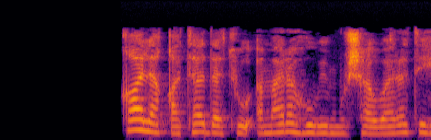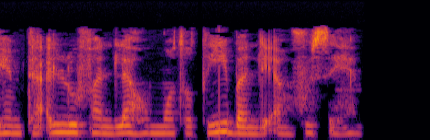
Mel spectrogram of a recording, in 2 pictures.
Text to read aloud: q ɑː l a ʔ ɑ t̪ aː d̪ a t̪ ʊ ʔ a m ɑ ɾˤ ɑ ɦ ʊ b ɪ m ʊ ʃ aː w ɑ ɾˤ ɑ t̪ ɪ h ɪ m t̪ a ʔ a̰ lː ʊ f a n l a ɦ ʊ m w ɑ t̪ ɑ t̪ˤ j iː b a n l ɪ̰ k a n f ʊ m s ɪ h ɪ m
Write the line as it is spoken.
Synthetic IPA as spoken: q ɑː l a q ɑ t̪ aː d̪ a t̪ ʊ ʔ a m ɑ ɾˤ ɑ ɦ ʊ b ɪ m ʊ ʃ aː w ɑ ɾˤ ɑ t̪ ɪ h ɪ m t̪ a ʔ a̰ lː ʊ f a n l a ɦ ʊ m w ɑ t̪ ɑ t̪ˤ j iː b a n l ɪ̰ ʔ a n f ʊ s ɪ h ɪ m

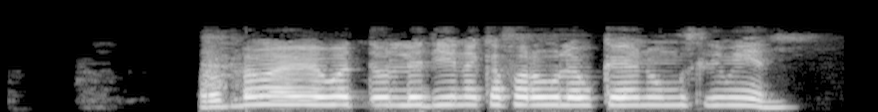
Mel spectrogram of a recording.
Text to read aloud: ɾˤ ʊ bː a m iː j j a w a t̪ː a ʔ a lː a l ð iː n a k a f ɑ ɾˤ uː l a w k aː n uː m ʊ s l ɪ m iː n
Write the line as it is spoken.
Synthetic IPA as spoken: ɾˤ ʊ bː a m aː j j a w a d̪ː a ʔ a lː a ð iː n a k a f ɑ ɾˤ uː l a w k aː n uː m ʊ s l ɪ m iː n

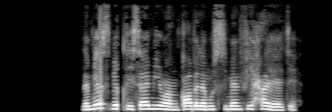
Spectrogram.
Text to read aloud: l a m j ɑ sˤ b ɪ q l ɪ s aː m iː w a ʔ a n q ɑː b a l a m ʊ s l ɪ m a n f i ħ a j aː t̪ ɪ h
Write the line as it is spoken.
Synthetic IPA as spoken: l a m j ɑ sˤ b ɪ q l ɪ s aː m iː w a ʔ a n q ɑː b a l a m ʊ s l ɪ m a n f iː ħ a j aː t̪ ɪ h

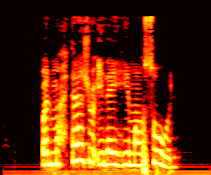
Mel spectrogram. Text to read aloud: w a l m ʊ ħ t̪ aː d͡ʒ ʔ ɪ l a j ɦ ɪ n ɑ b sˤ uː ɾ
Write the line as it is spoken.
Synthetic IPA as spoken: w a l m ʊ ħ t̪ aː d͡ʒ ʔ ɪ l a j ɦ ɪ m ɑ w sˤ uː l

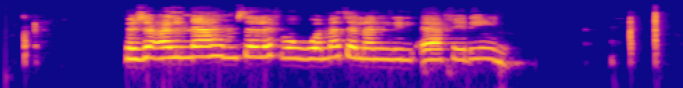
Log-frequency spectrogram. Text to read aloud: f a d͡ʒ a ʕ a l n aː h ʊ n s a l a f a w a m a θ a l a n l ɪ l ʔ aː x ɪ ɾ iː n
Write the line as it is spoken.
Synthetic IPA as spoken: f a d͡ʒ a ʕ a l n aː h ʊ m s a l a f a w a m a θ a l a n l ɪ l ʔ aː x ɪ ɾ iː n

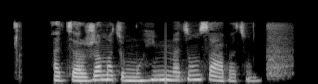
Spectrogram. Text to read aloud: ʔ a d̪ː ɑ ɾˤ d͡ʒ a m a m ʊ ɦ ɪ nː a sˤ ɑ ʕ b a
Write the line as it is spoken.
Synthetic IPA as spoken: ʔ a t̪ː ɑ ɾˤ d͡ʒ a m a m ʊ ɦ ɪ mː a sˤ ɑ ʕ b a

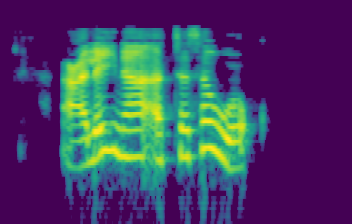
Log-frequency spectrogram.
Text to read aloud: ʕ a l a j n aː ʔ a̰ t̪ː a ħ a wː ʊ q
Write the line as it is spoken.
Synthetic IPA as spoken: ʕ a l a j n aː ʔ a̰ t̪ː a s a wː ʊ q

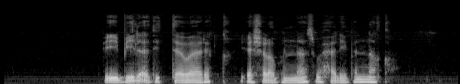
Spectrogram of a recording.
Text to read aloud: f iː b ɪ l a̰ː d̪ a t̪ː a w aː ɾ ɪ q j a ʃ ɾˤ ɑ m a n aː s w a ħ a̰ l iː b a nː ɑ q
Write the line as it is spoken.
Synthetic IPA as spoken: f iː b ɪ l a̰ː d̪ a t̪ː a w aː ɾ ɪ q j a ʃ ɾˤ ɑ b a nː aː s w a ħ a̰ l iː b a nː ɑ q

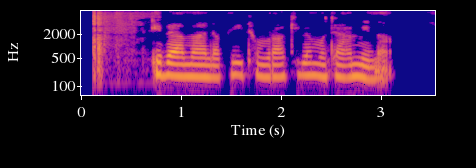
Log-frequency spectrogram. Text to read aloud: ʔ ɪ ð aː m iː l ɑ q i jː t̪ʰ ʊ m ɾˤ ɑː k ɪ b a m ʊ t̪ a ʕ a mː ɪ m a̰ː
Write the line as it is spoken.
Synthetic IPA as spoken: ʔ ɪ ð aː m aː l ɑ q i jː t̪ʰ ʊ m ɾˤ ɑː k ɪ b a m ʊ t̪ a ʕ a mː ɪ m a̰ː

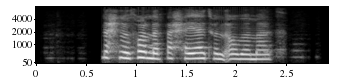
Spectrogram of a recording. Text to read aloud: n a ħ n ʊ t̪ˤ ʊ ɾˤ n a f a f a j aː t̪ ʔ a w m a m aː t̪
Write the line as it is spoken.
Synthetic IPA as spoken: n a ħ n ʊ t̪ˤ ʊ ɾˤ n a f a ħ a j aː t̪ ʔ a w m a m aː t̪

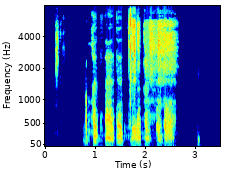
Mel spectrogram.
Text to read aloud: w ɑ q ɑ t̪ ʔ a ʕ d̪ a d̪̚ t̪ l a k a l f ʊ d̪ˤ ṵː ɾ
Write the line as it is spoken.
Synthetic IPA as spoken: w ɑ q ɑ d̪ ʔ a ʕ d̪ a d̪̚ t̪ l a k a l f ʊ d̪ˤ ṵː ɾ

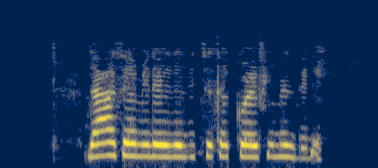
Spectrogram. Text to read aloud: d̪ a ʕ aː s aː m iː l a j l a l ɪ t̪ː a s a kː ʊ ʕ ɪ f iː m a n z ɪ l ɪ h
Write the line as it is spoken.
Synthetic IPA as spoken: d̪ a ʕ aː s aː m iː l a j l a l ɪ t̪ː a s a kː ʊ ʕ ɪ f iː m a n z ɪ l ɪ h

